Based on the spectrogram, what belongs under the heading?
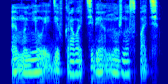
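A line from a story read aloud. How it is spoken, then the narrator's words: Flat expressionless mutter. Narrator (Russian): Голосом, безо всякого выражения, он пробормотал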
